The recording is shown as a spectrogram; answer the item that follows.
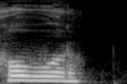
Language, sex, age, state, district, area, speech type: Kashmiri, male, 18-30, Jammu and Kashmir, Shopian, rural, read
